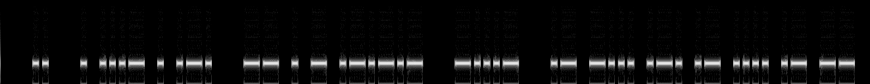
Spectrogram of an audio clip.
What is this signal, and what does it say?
Morse code, heard as a keyed tone, about 25 wpm, 1000 Hz. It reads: I EVER MET. <BT> ABRAHAM
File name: qotdfiles / 25wpm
